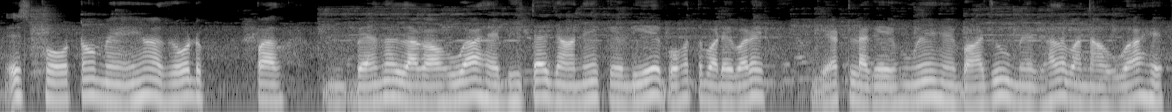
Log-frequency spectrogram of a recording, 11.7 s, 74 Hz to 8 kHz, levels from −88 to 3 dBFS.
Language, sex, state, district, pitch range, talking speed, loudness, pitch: Hindi, male, Uttarakhand, Tehri Garhwal, 115-135 Hz, 140 wpm, -18 LUFS, 120 Hz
